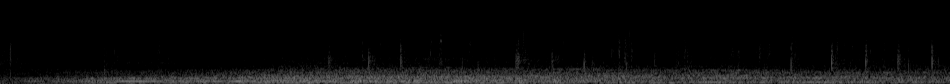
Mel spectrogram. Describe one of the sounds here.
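Footsteps tap on a stone floor in an echoing hall.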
